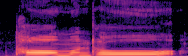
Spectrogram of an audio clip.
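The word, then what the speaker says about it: ฑ มณโฑ: 자, 그 다음 자음 보시면 터문토, 터문토, 터문토. 다 평성이죠.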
